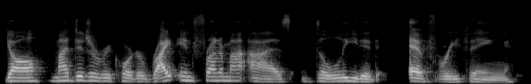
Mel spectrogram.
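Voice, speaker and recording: Lower-voiced woman telling stories. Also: unhurried. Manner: animated storyteller, acts out quoted lines. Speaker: podcast co-host. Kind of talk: casual chat.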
